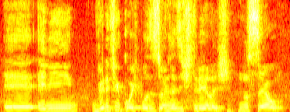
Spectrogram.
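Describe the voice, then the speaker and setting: A man's voice: high-pitched, moderate pace, mellow, a little hiss or hum. A man co-hosting a casual film chat who agrees readily and adds side facts. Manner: agreeable, chimes in with short backchannels. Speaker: podcast co-host. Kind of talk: casual group chat about films.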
